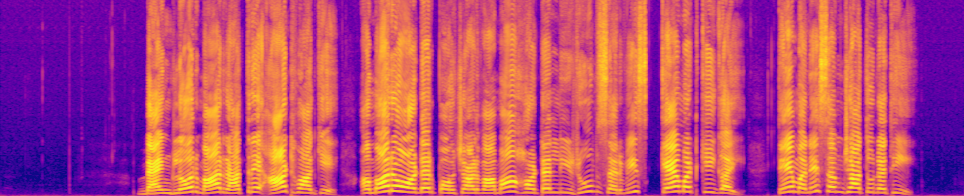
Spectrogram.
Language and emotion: Gujarati, angry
